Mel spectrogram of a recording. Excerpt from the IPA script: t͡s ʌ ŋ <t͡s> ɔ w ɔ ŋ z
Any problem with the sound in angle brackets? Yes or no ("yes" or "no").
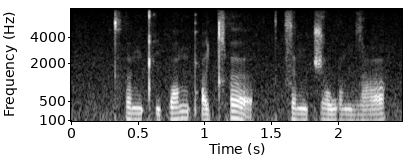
yes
